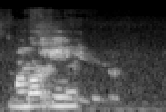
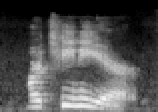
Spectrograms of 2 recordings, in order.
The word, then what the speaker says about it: Martiniere: And correct me if I, did I say that right? – Martineer. – I'm sorry? – Martineer. – Martineer. Okay, good.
